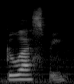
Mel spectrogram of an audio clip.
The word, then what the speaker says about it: Gillespie: you can louis armstrong dizzy gillespie did i say it right that's not right dizzy gillespie gillespie there you go oh it's super locked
